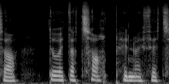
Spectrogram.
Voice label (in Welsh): "top", Welsh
